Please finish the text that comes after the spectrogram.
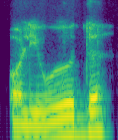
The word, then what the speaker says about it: Hollywood: par exemple or toujours le H est muet on ne prononce pas le H voilà mais attention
